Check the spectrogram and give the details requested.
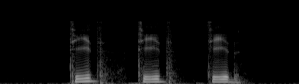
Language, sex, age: Norwegian, male, 24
